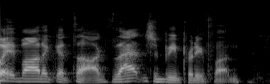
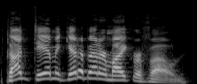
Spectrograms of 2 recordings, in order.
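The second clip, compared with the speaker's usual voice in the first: higher, heated demand; raised voice, fed up; exasperated outburst; 8 semitones higher, 4 dB louder than usual. Real, not acted. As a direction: snap in real exasperation at bad audio. Exasperated at caller's bad audio.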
